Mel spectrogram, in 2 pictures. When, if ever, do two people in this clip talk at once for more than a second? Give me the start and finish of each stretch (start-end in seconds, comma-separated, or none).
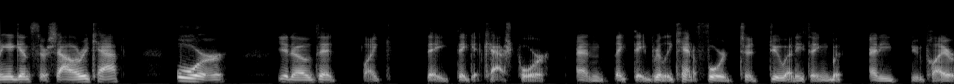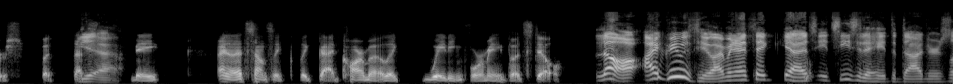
none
